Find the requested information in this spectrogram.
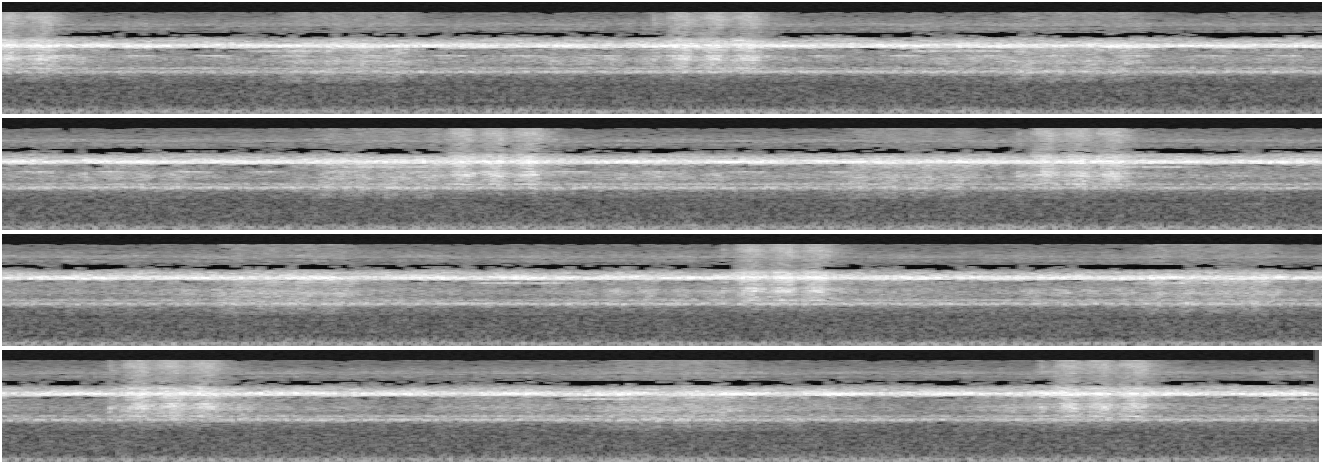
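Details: High, continuous cricket trilling with brief louder pulses of chirping roughly every one to two seconds standing out above the steady insect chorus and a low background hum.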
